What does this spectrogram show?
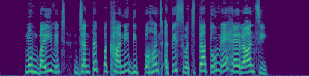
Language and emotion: Punjabi, surprised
